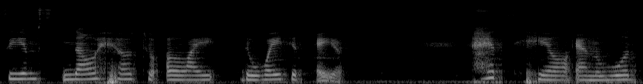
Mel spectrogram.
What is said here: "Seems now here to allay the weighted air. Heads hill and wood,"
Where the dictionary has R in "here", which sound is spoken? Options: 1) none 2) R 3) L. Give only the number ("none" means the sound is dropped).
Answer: 3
